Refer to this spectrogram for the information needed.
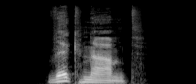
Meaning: second-person plural dependent preterite of wegnehmen
- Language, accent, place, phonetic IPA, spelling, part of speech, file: German, Germany, Berlin, [ˈvɛkˌnaːmt], wegnahmt, verb, De-wegnahmt.ogg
